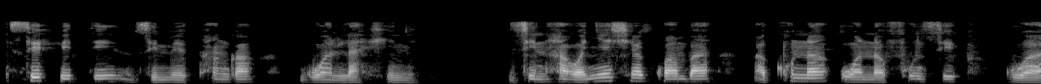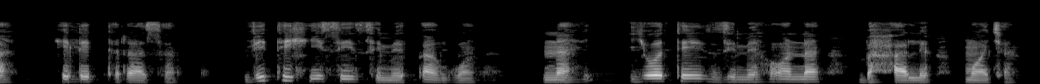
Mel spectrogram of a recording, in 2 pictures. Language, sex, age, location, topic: Swahili, male, 25-35, Nakuru, education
